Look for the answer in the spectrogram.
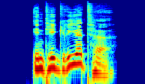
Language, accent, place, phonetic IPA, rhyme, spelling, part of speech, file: German, Germany, Berlin, [ˌɪnteˈɡʁiːɐ̯tə], -iːɐ̯tə, integrierte, adjective / verb, De-integrierte.ogg
- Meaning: inflection of integrieren: 1. first/third-person singular preterite 2. first/third-person singular subjunctive II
